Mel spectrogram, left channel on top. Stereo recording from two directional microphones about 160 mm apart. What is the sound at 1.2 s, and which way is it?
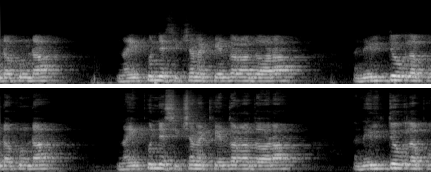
A man's voice, 20° right (ahead or behind).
